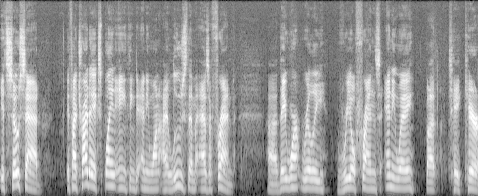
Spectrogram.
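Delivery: ordinary talk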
